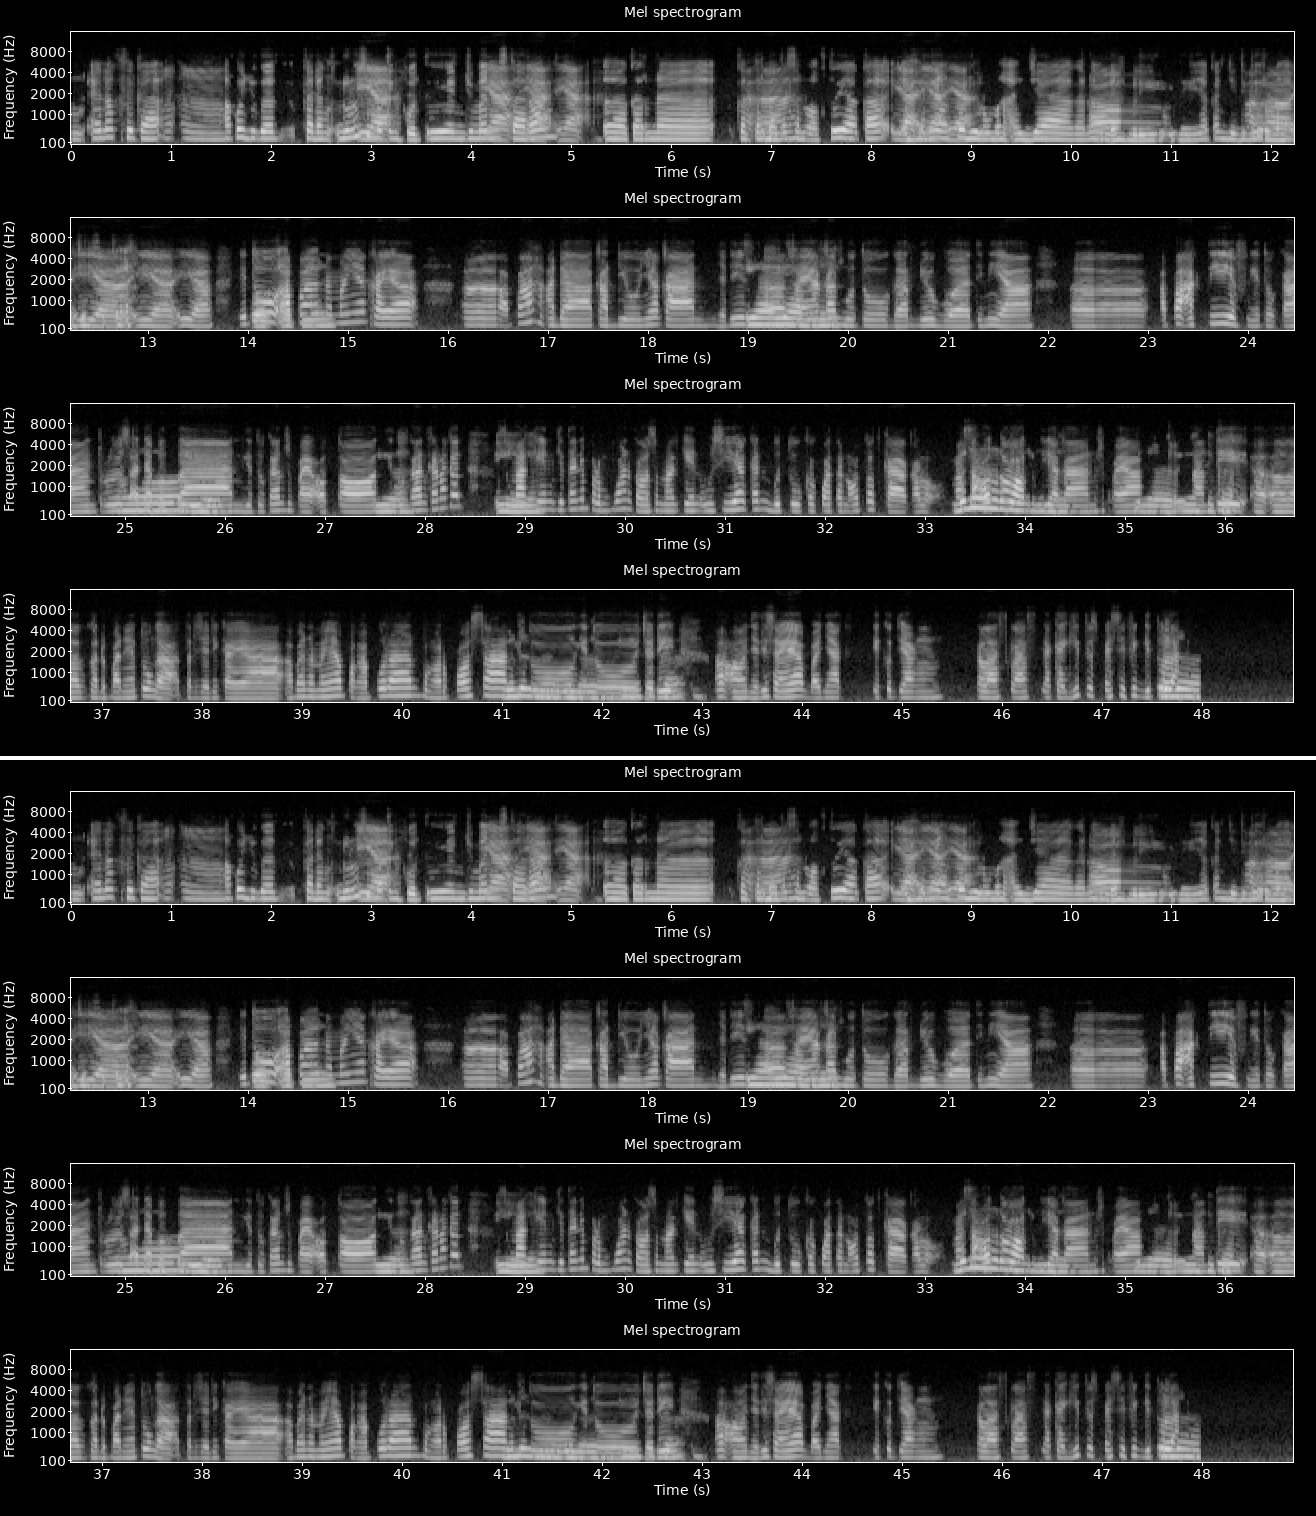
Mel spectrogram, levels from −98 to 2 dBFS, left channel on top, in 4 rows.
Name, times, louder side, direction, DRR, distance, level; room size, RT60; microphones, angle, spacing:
voice 1, 0.0-0.9 1.5-4.9 5.3-12.8 14.0-14.9 19.0-19.9 24.9-26.0 27.5-27.9 28.7-29.2 33.3-34.5 35.1-36.1 41.0-42.8 47.6-48.0, left 2 dB, 40° left, 1.5 m, -26 dB
voice 2, 0.9-1.6 2.9-3.3 4.1-5.1 6.7-7.3 8.2-9.0 10.2-11.0 11.7-13.6 13.9-21.9 22.2-23.0 23.3-27.5 27.8-28.5 28.8-35.2 35.7-42.7 43.1-44.4 44.8-45.4 45.7-48.0, left 2 dB, 15° left, 3.4 m, -29 dB
open air
head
